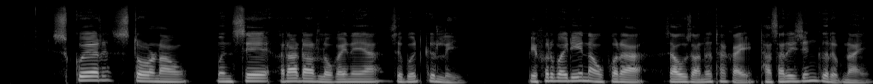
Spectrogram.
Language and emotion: Bodo, neutral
